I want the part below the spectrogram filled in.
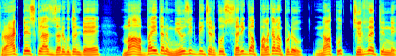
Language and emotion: Telugu, angry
